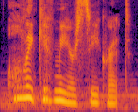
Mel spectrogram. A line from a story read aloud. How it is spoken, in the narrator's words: she begged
